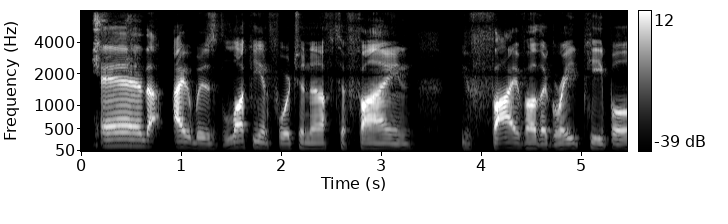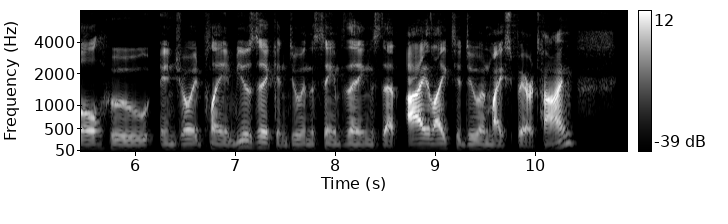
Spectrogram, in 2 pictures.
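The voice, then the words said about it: Long Island New York accent. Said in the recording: “If you can't notice from my accent, I'm from Long Island.”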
